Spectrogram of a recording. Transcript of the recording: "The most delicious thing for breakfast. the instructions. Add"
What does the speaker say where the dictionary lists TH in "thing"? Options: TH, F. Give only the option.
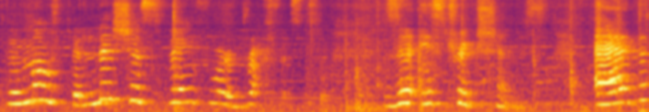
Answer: TH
